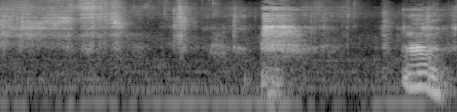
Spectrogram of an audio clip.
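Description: Biting into and chewing a piece of crispy-skinned fried chicken, with a crunchy rustle in the first second. Two short voiced hums from the eater follow, a softer one near the middle and a louder one about four seconds in, falling in pitch.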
